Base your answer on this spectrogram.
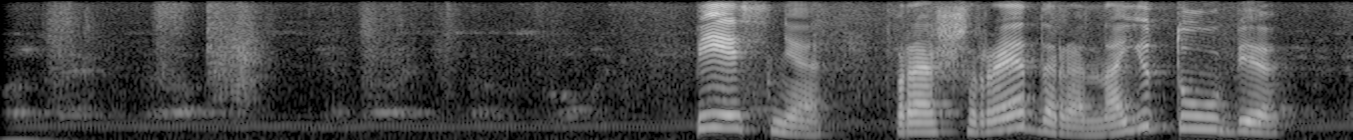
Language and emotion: Russian, angry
